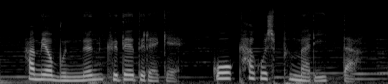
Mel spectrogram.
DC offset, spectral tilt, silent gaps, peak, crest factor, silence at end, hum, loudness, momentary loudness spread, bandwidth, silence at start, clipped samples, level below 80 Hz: under 0.1%; -6.5 dB/octave; none; -14 dBFS; 16 dB; 0 s; none; -30 LUFS; 12 LU; 14.5 kHz; 0 s; under 0.1%; -52 dBFS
